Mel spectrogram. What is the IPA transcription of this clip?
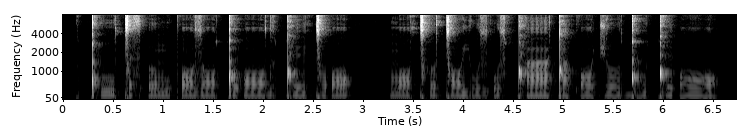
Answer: ǃʰ uː ǀ e s ʔ ɤ m u pʼ ɔː z ɔː ǃ o ʔ ɔː d o ǃʼ eː ɡ͡ǀ ɔ ʔ ɔ | m ɔː ǀʰ ɤ ǀ ɔː j uː z ʔ u s ǃʰ aː ǃ a pʼ ɔː t͡ʃ ɤː ɡ͡ǃ uː ǃʼ e ʔ ɔː

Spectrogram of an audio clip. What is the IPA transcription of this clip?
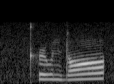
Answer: kʰ ɹ u n d ɔ

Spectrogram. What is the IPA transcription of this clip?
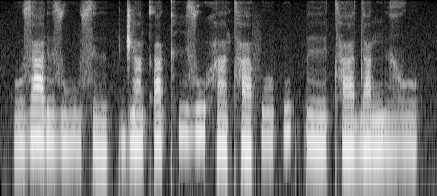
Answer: ʊ˨ z a˦ ɾ ɪ˨ z uː˨ s ɪ˨ | d͡ʒ ã˦ kʼ a˦ kʰ i˦ z u˦ h ã˨ tʰ a˨ f ʊ˦ | u˦ k͡p eː˨ tʰ a˨ d a˨ ŋ ɪ˨ ɣ ʊ˦

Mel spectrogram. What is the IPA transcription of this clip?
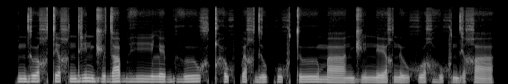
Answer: n d ɯː χ t i χ n d i n d͡ʒ ɯ d a bʱ iː l e bʱ ɯː xʷ qʰ ɯ xʷ p e χ d ɯ kʷ a xʷ t ɯː m aː n d͡ʒ i n e χ n ɯː xʷ ɯ χ ɦ u xʷ n d i χ a

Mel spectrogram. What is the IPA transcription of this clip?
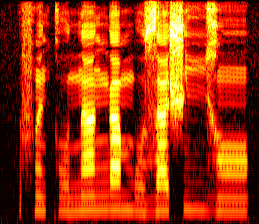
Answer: f ɛ̃˨ k o˨ n ã˦ ŋ a˦ m o˨ z a˦ ʃ iː˦˨ ɣ ɔ̃˦

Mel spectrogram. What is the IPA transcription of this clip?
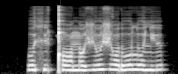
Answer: o xʲ o ǃ ɔ n ɔ ʒ ɵ ʒ ɔ ɾ o l o lʲ ɵ

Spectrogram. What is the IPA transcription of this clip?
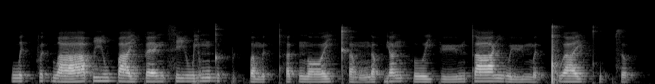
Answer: w ɪ˨ k̚ f ɵ˧ t̚ w aː˨˥ p iː˥ w p aː˧ j p ɛː˨˧ ŋ s iː˧ w j ʊ˥ ŋ t̪ ʊ˧ k̚ p ɪ˨ k̚ p ɐ˨ m ɵ˨ t̚ t̪ʰ ɐ˨˥ k̚ n̪ ɔː˨˥ j kʰ ɐ˨˩ m ŋ ɐ˧ p̚ j ɐ˥ ŋ h uː˨ j p yː˨˥ m t̪ aː˥ ŋ w yː˨˧ m ɵ˨˥ t̚ kʷʰ aː˥ j kʷʰ ɐ˧ p̚ s ʊ˧ k̚

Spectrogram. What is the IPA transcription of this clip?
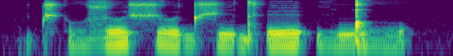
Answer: t͡ʃʼ o̤ z ɵ ʃ ɵ d ʃ i d ʔ e ʔ i̤ ŋ͡ǃ o̤

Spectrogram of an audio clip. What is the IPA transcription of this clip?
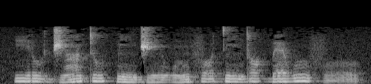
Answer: i˧ ɾ u˨ d͡ʒ ã˨˦ t u˧ k͡p ĩ˨ d͡ʒ ĩ˨ w ũ˨˦ f o˦ t ĩ˦ d ɔ˦ ɡ͡b ɛ˦ w u˦˨ f o˨

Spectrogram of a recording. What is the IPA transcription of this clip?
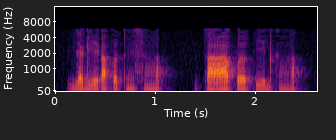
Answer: ɡ ɛ ɖ iː ɽ a p ə t̪ ɛ̤ s a̤ | t̪ aː p əː k iː d k a̤

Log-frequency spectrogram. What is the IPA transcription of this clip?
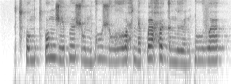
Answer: t͡sʼ o˨ ŋ t͡sʼ o˦ ŋ ʒ e˨ p ø˦ ʃ u˩ n ɡ u˦ ʒ u˨ ɣ o˦ ħ n ɐ˨ k͡p ɐ˥ ħ ø˦ ɡ ɐ˨ ŋ ɣ ø˩ n k͡p u˦ v ɐ˥

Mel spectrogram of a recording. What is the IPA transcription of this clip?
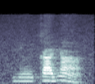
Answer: j ĩ˦ k a˦ j ã˦˨

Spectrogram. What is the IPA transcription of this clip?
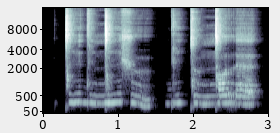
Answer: ǀ i d i ŋ͡ǀ i ʃ ʉ | ɡ i ǀ ʉ ŋ͡ǀ ʌ r ɛ

